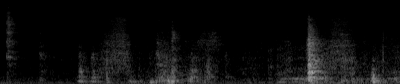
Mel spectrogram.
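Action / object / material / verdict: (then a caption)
tap / hardcover book with glossy paper cover / cardboard, paper / none. Long painted nails and fingertips tap rapidly, like typing, on a large, solid, closed hardcover book with a glossy printed cover lying flat on a table. The result is a quiet run of soft, dull knocks mixed with light, bright clicks from the nails. One sharper, louder tap stands out near the end.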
